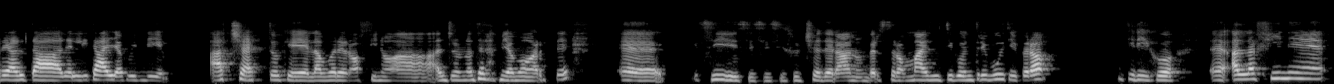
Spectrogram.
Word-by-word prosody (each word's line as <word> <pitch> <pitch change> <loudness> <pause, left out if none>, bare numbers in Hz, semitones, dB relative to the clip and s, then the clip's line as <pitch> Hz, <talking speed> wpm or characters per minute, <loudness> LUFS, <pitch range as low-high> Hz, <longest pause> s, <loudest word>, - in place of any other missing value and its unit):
realtà 200 -2 +5
dell'Italia, 200 +1 +3
quindi, 195 +4 -7 0.5
accetto 200 +1 0
che 185 -3 +2
lavorerò 180 0 0
fino 185 0 -10
a 170 -1 -2
al 185 - -2
giorno 195 0 -4
della 250 0 0
mia 190 -3 +1
morte, 190 - -2 0.5
ehm, 180 -3 +2
uhm, - - -6 0.4
sì, 210 -3 -1
sì, 170 -2 -14
sì, 165 0 -15
sì, 165 - -17
succederà 180 0 -1
non 170 -2 -9
verserò 180 0 -3
mai 195 +1 +2
tutti 200 +1 -5
i - - -7
contributi, 210 +1 -1
però 220 +5 +6 0.7
ti 235 -2 -9
dico, 195 -2 +1 0.3
ehm, 200 -1 -2
alla 230 +2 +5
fine 265 -1 -1
195 Hz, 145 wpm, -20 LUFS, 180-210 Hz, 0.7 s, però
